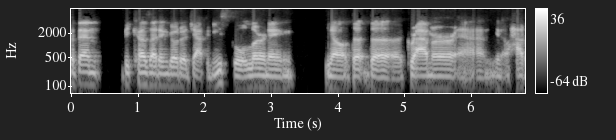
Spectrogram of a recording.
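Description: A man speaks with a Chinese accent. His pace is moderate. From Hong Kong. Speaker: podcast guest. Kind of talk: casual interview chat.

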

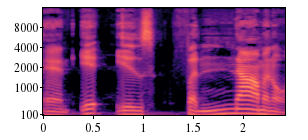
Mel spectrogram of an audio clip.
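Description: This very clean recording has a silent background and a man using a normal speaking voice. His pitch is medium and his intonation fairly even. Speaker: podcast host. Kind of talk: casual comedic banter.

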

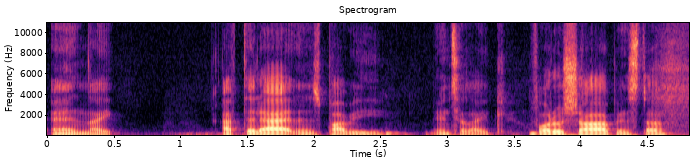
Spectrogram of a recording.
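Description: A man with an American accent speaks at a moderate pace and a fairly low pitch, with fairly even intonation. The sound is dry and close, with no echo. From Miami, Florida. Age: 20s. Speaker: musician and graphic designer. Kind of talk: casual chat. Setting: studio.

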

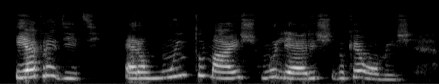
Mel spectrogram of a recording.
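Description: This woman's voice sits high in pitch, with a dark, mellow tone. Her pitch varies in an ordinary way. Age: 20s. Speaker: political commentator. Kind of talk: casual chat.

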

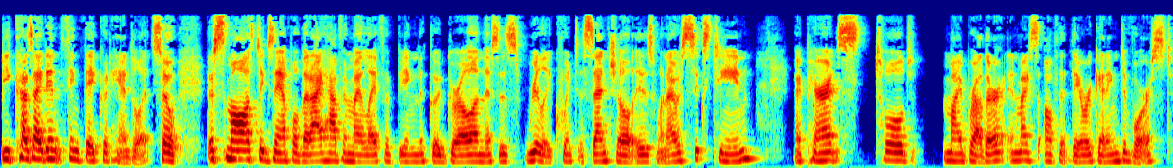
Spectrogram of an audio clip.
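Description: Fairly even intonation marks this New York accent, heard over a quiet background. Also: woman, fairly low pitch for a woman, fairly quick pace. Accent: New York American. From New York City (Brooklyn). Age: 50s. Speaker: parenting and maternal mental health expert. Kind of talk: podcast interview.

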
